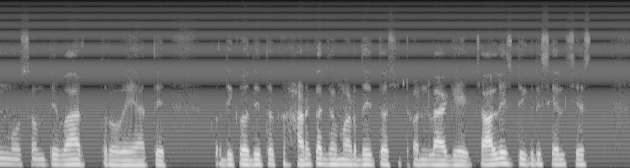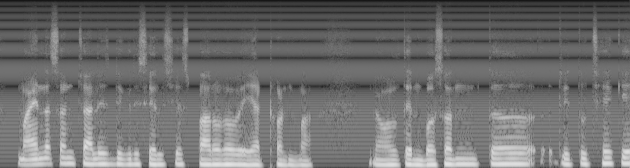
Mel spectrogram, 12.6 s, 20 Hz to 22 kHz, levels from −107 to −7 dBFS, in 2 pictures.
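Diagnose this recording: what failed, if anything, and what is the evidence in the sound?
A thin, steady buzz sits under the speech for the entire recording, roughly 20 dB below it, with a rasping, harmonic-rich edge rather than a smooth hum. This is DECT cordless phone buzz, picked up in the analogue wiring. A nearby DECT handset or base transmits a short radio burst 100 times a second. The microphone or preamp circuit rectifies each burst, turning the radio pulses into a 100 Hz pulse train with a dense stack of harmonics.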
